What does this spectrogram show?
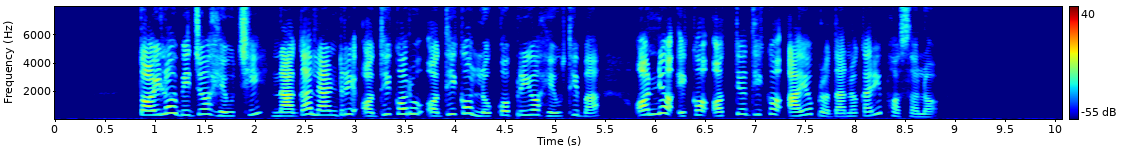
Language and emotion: Odia, neutral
